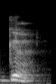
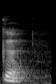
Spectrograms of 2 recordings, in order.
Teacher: at the end of dog, if you feel your throat will buzz. G, it's a voiced sound.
